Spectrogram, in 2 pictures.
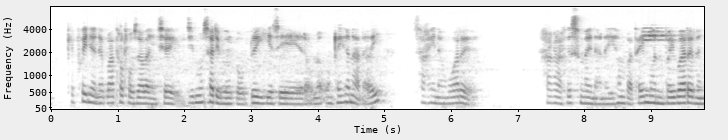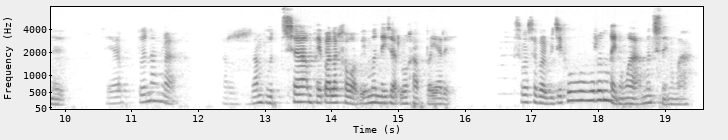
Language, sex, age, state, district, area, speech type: Bodo, female, 30-45, Assam, Chirang, urban, spontaneous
